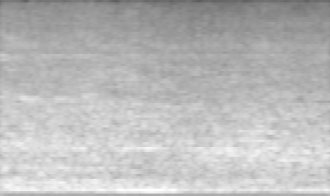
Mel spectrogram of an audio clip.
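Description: Steady street traffic noise, with the low hum of a car engine under an even hiss.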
